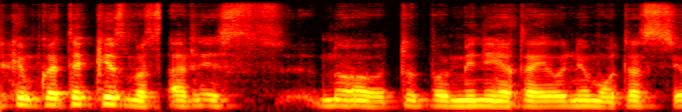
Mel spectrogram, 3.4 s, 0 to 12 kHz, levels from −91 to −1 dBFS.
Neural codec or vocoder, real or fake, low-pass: vocoder, 44.1 kHz, 128 mel bands, Pupu-Vocoder; fake; 10.8 kHz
